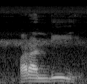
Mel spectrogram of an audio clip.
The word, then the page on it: warandi: Serewen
